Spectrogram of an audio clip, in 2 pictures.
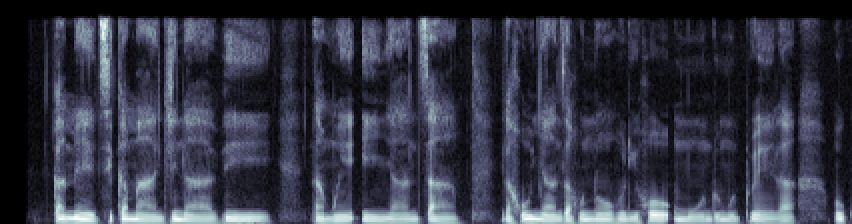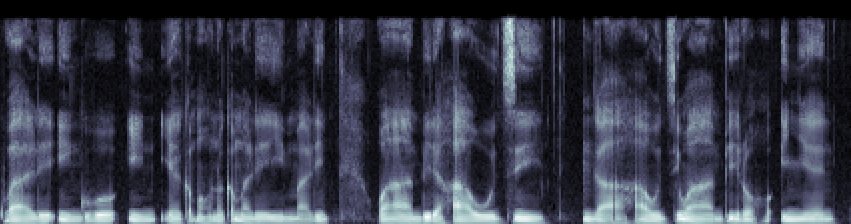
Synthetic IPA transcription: kame̞t͡sikamaːɲd͡ʒinaβi | namwe̞iɲaːnzaŋɡaxuɲaːnzaxuno̞xulixo̞umuːndumutwe̞laukwaːle̞ʔiŋɡuβo̞ijekamaxo̞no̞kamalejimaliwaaːmbile̞xawut͡si | ŋɡa̰xa̰wut͡sḭwaaːmbḭlḛxo̞iɲe̞ːni

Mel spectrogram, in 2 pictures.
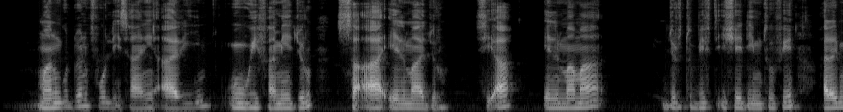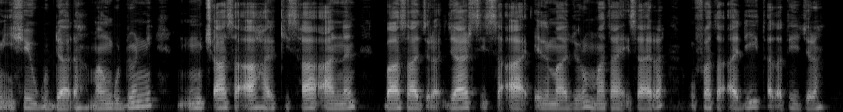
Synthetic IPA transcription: maːŋɡʊd̪ːɔnfuːlːɪɪsaːniːʔɐ̰ɾiː | ʊwiːfɐmeːd͡ʒɪɾʊ | sɐ̰ʔa̰ːʔeːlmaːd͡ʒɪɾʊ | sɪ̰ʔaː | ɛlmɐmaː | d͡ʒɪɾt̪ʊbɪft̪ɪɪʃeːd̪iːmt̪uːfɪ | ɐɾɐmɪ̰ʔɪ̰ʃeːɡʊd̪ːaːᶑɐmɐŋɡʊd̪ːɔnːɪ | mʊt͡ʃʼːaːsɐ̰ʔaːɦɐɾkɪsaːʔa̰ːnːɐn | baːsaːd͡ʒɪɾɐ̰d͡ʒaːɾsisɐ̰ʔaːḛːlmaːd͡ʒɪɾʊmɐt̪aːɪsaːɪrːɐ | ʔʊfːɐt̪ɐ̰ʔɐd̪iːt̪ʼɐ̰k̪ʼɐt̪eːd͡ʒɪɾɐ

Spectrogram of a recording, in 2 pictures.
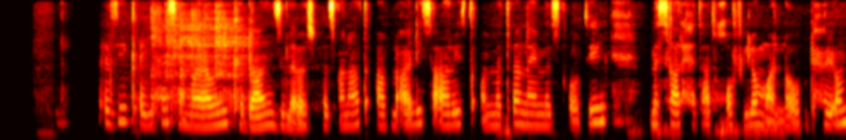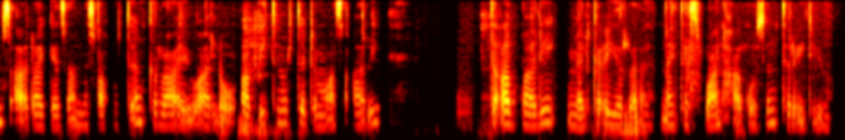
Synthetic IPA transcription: ʔɨzikʼɐjːɪħunsɐmajawinkʰɨd̪anzɨlɐ̰βɐsu̥ħɨsʼanat̪aβla̰ʕlisa̰ʕɾizɨt̪ʰɐʔamːɐt̪ʼɐnajmɐsʼkʼɐ̰wt̪ʰimɐsːaɾħɨt̪ʰat̪xofilo̞ma̰lːɐwubɨd̪ɨħɾiʔo̞msɐʔa̰d̪aɡɐzanmɐsaxut̪ʰɨnkʰɨraʔa̰juʔa̰lːɐ̰wṵʔaβbe̞t̪ʰːɨmhɨɾt̪ʰid̪ɨmːa̰saʕaɾi | t̪ʰɐʔʼɐbalimɐlkʰɐ̰ʕjɪɾɐ̰ʔɐnajt̪ʰɐsfanħa̰ɡo̞̰sɨnt̪ʰɨɾʔḭt̪ʰɨ̰jːu

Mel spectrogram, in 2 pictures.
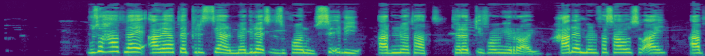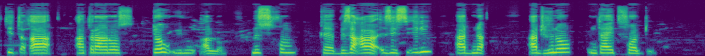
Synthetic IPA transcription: buzuħat̪najʔaβjat̪ʰɐkɾɨst̪ʰjanmɐɡlɐt͡sʼizɨxo̞nusɨʔliʔad̪ɨnɐt̪ʰat̪ʰːɐlɐt̪ʼːifo̞mjɪɾɐʔjuħad̪ɐmɐnfɐsawisɐβʔaj | ʔaβt̪ʰit̪ʼɨkʼa | ʔːt̪ɾano̞s | d̪̥ɐwʔiluʔʼalːo̞ | mɨsɨ̥xum | kʰɐbɨzaʕβaʔɨzisɨʔli | ʔad̪hɨno̞ʔɨnt̪ʰajt̪ʰɐ̥fɐlt̪ʼu

